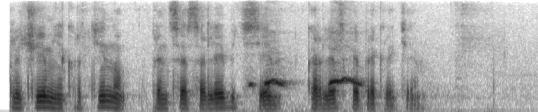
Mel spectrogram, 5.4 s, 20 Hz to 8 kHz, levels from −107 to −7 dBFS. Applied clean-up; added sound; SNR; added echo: none; Bird vocalization, bird call, bird song; 1 dB; none.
